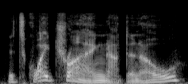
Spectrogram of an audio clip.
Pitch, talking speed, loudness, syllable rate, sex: 115 Hz, 190 wpm, -20 LUFS, 4.1 syllables/s, male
